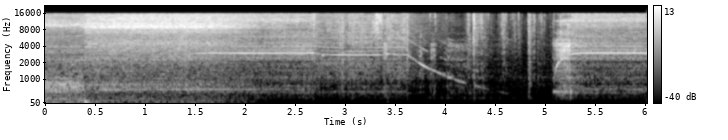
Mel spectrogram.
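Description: Vacuum cleaner running with its hose on the valve of a vacuum storage bag, drawing the air out of a packed sail. About three and a half seconds in, the motor winds down with a falling whine. It starts up again about five seconds in.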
